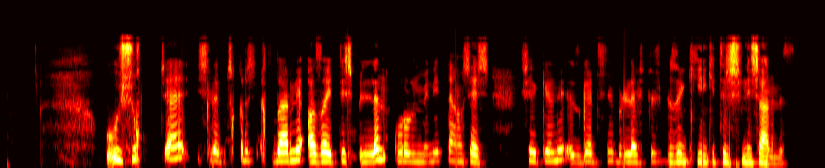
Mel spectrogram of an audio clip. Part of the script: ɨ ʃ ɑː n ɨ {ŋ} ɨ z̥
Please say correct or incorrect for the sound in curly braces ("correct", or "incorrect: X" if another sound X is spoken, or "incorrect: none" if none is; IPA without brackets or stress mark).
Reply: incorrect: m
